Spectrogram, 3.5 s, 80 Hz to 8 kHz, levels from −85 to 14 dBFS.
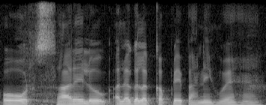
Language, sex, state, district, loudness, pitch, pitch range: Hindi, male, Jharkhand, Palamu, -16 LUFS, 110 Hz, 105-115 Hz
